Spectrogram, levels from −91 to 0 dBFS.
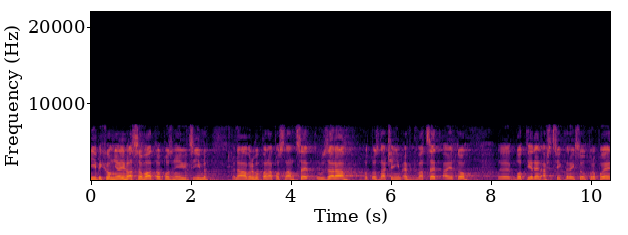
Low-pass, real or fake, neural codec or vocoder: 7.2 kHz; fake; codec, 16 kHz, 16 kbps, FunCodec, trained on LibriTTS, 50 frames a second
